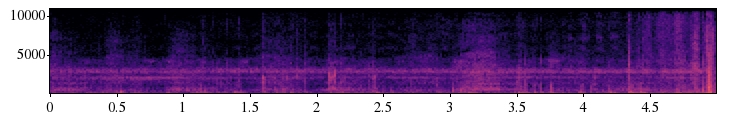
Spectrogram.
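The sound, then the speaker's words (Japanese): A hiker's footsteps crunch and scrape over a rocky limestone trail on Hakkenzan. The irregular steps are steady at first and grow denser and louder toward the end. “裏側今歩いてるところです岩場にね鎖がこう鎖がついてて”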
